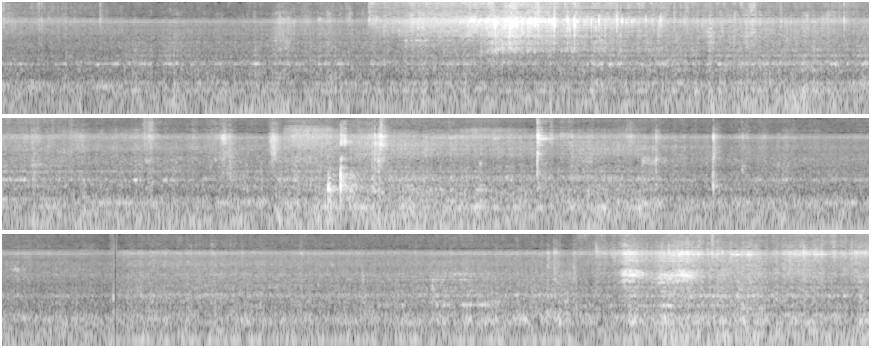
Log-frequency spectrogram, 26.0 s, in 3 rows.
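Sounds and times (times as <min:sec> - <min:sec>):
flatbread sizzling on pan: 0:03.7 - 0:08.9, 0:23.1 - 0:26.0.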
